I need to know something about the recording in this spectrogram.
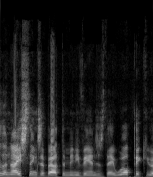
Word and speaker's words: Minnie: Okay, the next one we're going to look at is minivans. Now this is spelled M-I-N-N-I-E as in Minnie Mouse.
